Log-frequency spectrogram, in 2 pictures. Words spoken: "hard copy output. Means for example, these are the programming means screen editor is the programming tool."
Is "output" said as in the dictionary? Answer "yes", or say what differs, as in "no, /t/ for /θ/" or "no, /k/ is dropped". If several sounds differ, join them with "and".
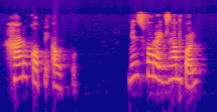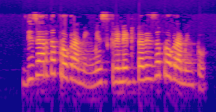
no, /p/ is dropped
